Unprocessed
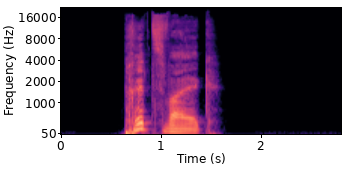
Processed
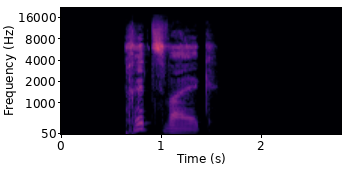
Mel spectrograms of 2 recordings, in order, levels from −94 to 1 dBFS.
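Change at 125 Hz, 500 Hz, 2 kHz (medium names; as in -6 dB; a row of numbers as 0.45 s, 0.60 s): under -40 dB, -38.5 dB, -27.0 dB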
